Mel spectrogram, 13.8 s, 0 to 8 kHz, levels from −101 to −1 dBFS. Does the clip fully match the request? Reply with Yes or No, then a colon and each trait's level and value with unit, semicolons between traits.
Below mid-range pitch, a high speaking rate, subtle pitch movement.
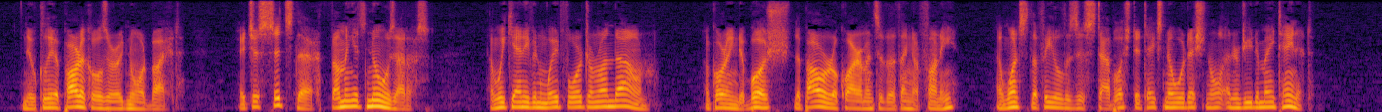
No: low, 125 Hz; fast, 215 wpm; average, 5.1 semitones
